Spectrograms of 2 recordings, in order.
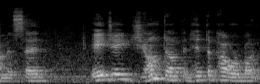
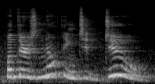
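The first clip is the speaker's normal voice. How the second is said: high, whiny complaint; whining; 10 semitones higher than usual. A narrator's reading. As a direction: whine like a bored child. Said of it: "Dealey whined".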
